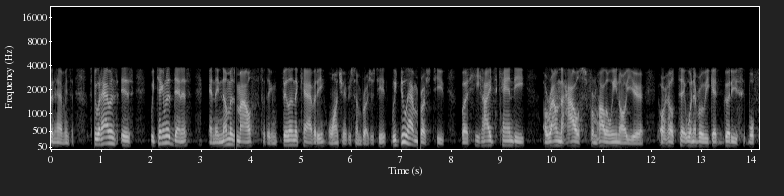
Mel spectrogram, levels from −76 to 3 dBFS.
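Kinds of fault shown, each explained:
Packet loss filled with silence: lost packets were replaced by silence, leaving three hard-edged gaps of 40 to 60 ms, which fits 20 ms packets.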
